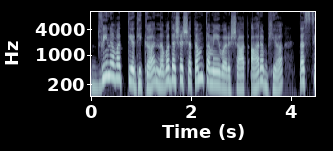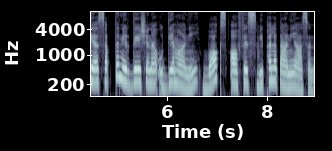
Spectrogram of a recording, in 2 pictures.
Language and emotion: Sanskrit, neutral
